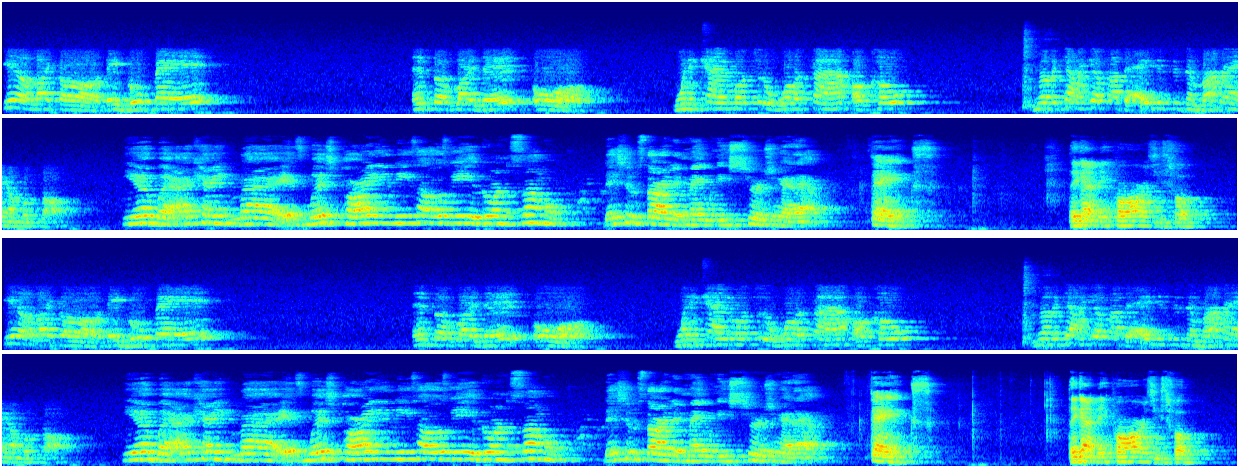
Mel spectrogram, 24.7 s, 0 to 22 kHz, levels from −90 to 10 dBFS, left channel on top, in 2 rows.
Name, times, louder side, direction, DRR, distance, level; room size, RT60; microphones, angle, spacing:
voice 1, 0.0-2.0 4.1-5.8 6.7-9.0 10.3-13.0, left 2 dB, 75° left, 0.3 m, -31 dB
voice 2, 13.6-20.5, equal, 5° left, 0.4 m, -25 dB
voice 3, 21.0-21.7 23.0-24.2, right 3 dB, 90° right, 0.4 m, -21 dB
2.1 x 2.1 x 2.8 m
head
